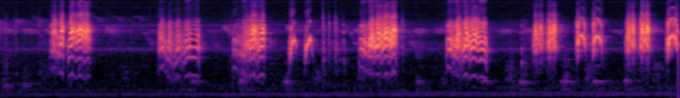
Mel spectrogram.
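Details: Young long-tailed shrike practising its sounds: harsh, buzzy, grating bursts in uneven groups, some notes quickly repeated, with a faint low hum behind.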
